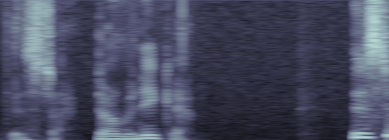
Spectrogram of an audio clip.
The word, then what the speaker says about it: Dominica: from dominica i said it right this time dominica his name is rory jackson his call sign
